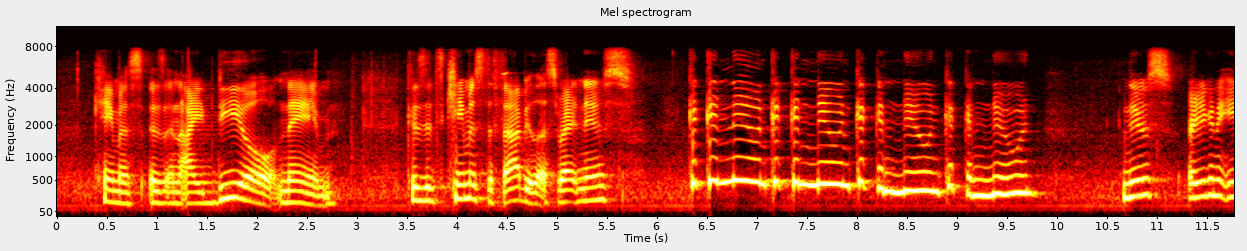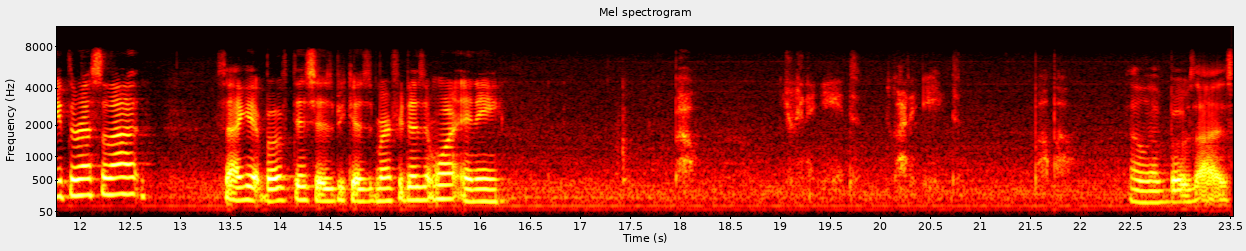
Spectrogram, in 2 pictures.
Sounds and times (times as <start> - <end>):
Speech: 0.4 - 2.9, 3.6 - 9.8, 10.7 - 12.8, 13.4 - 16.3, 22.5 - 23.5
Whispering: 18.0 - 18.2, 19.0 - 20.9, 21.6 - 22.0.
